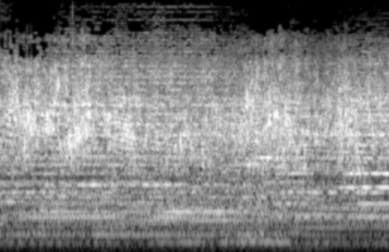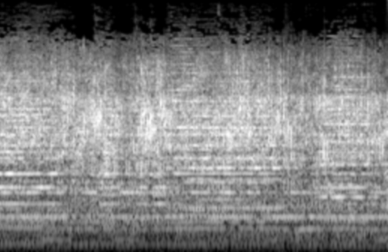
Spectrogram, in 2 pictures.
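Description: Classic propeller-driven fighter planes roar overhead at the Classic Fighters airshow in Omaka, New Zealand, a loud, sustained, throbbing engine drone that holds steady throughout without talk.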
